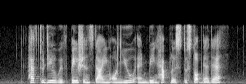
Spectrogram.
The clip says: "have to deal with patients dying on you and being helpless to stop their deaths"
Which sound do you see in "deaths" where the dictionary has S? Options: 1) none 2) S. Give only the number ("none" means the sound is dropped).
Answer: 1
